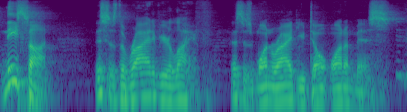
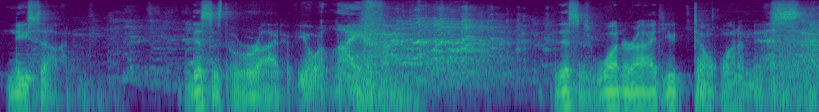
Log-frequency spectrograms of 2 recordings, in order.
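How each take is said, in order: First: It is said in a normal commercial tone. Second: It is said in a creepy, leering tone.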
